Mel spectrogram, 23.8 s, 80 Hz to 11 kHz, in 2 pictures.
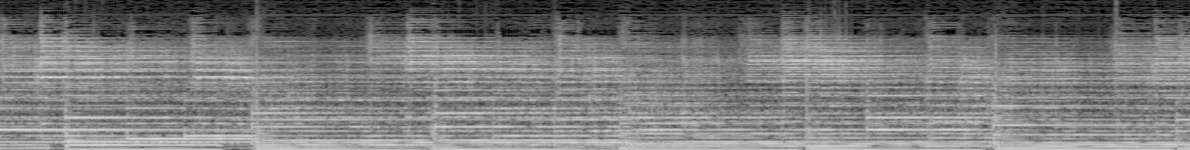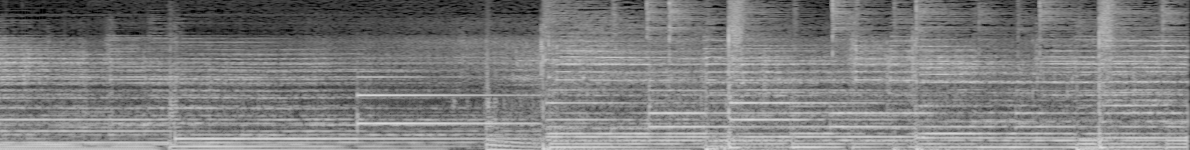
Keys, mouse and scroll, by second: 0.6 Tab, 1.2-1.7 scroll down 1, 1.7 click, 2.6 click, 4.2 KP_1, 5.3 ctrl+KP_3, 5.9-6.3 scroll up 2, 7.6-8.6 drag, 8.6 shift+a, 10.5 s, 11.8 click, 12.9-14.2 scroll up 5, 14.2-16.1 drag, 18.1 Tab, 18.5 click, 19.8 b, 21.4 click, 23.3 click.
